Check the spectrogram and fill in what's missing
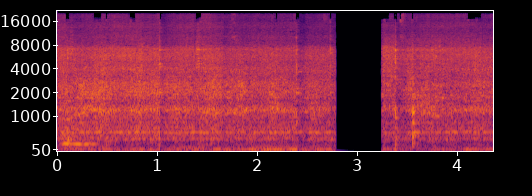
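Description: A spoonful of ginger paste frying in a pan for a vegetable keema curry, giving a steady, close sizzling hiss with faint stirring scrapes and a brief gap in the sound.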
